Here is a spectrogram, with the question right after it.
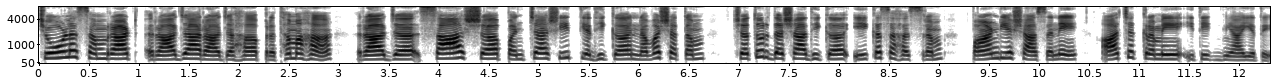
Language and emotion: Sanskrit, neutral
